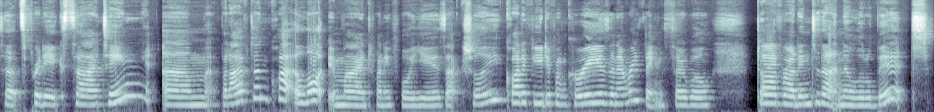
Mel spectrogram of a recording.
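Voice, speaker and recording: A woman with an Australian accent speaks at a fairly quick pace. Her high voice has lively intonation. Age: 20s. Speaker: nurse and podcast co-host. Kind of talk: casual chat.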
